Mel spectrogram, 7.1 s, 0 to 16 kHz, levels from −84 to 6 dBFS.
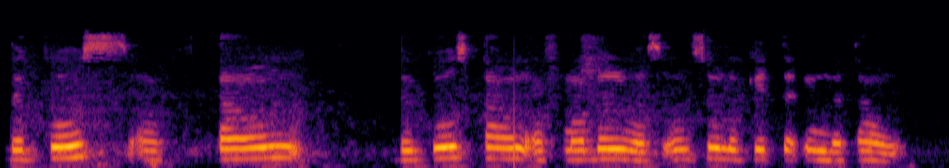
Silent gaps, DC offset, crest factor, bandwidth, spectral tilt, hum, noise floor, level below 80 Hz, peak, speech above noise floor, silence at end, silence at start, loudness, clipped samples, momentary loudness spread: none; under 0.1%; 16 dB; 7.6 kHz; -5 dB/octave; none; -62 dBFS; -54 dBFS; -4 dBFS; 44 dB; 0.4 s; 0.1 s; -19 LUFS; under 0.1%; 14 LU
